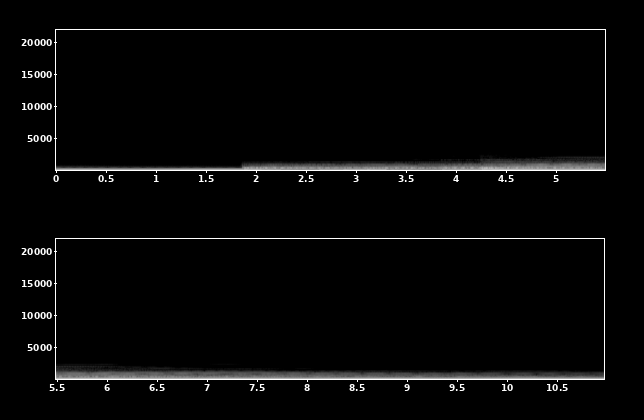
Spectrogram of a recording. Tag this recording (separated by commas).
Gong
